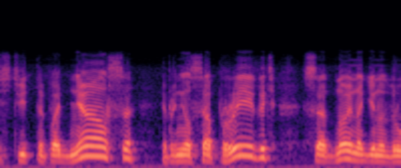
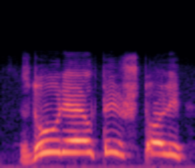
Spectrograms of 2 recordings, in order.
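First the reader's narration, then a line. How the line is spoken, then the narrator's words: Yelling. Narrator (Russian): завопил Егердышка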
